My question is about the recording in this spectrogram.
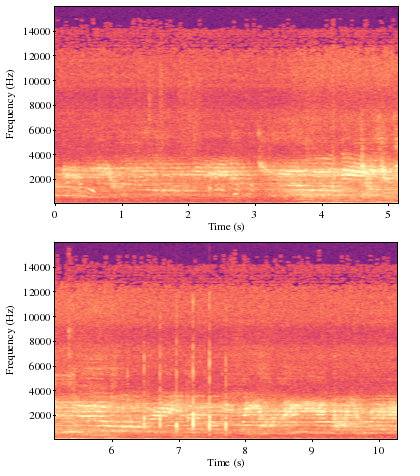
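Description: Faint stadium ambience: music over the public-address system mixed with distant voices, getting a little louder a few seconds in.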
